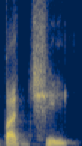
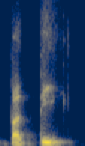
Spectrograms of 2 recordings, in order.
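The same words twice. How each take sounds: First: The second syllable has a ch sound. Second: The second syllable has a plain t sound. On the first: The speaker calls it wrong. "não pati" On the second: The speaker calls it right.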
